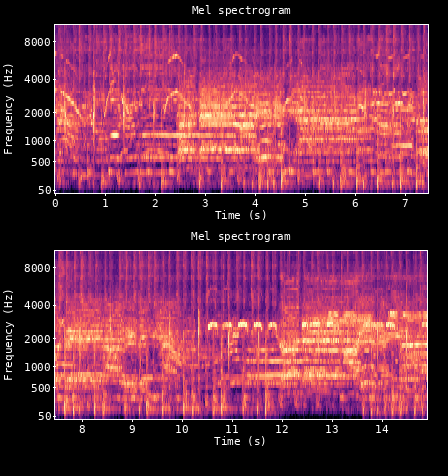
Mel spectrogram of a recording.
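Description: Church congregation singing together in many voices, with a steady percussive beat underneath.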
